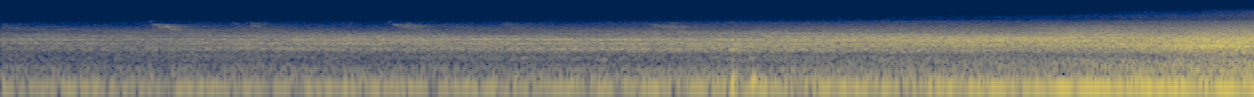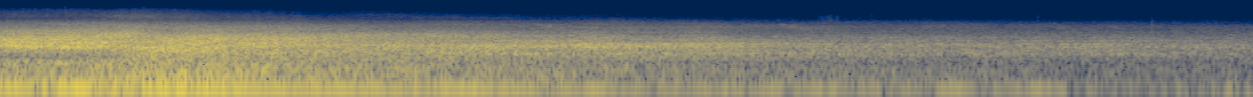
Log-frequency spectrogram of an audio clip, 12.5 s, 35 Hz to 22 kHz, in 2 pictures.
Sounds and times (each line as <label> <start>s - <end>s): birds 0.0s - 3.9s
mild windy 0.0s - 12.5s
passing by traffic 0.0s - 12.5s
birds 10.0s - 12.5s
